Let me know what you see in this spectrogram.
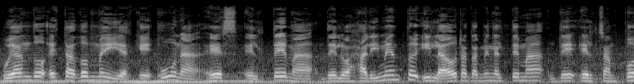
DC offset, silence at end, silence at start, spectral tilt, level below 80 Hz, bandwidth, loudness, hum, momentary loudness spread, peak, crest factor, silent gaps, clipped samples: under 0.1%; 0 s; 0 s; -5 dB/octave; -42 dBFS; 16.5 kHz; -18 LUFS; none; 5 LU; -2 dBFS; 16 dB; none; under 0.1%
